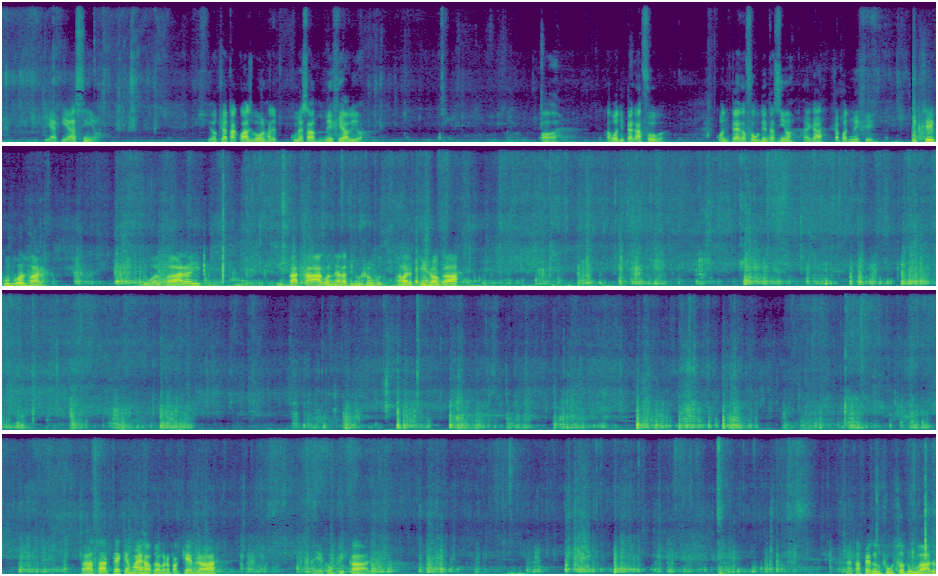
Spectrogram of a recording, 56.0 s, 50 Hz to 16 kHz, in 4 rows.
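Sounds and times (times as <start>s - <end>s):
shells sizzling and crackling: 0.0s - 9.0s, 9.6s - 56.0s.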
